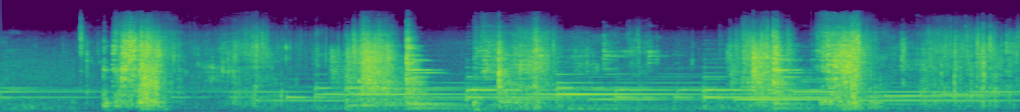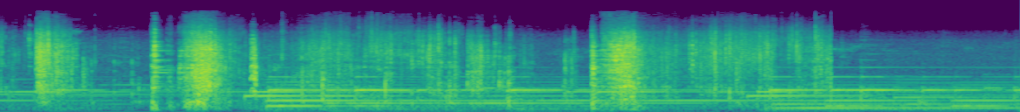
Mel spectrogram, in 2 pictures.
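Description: A garden tool scraping and scooping wood chips in about nine rough, crunching strokes spaced a second or two apart, over background music.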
